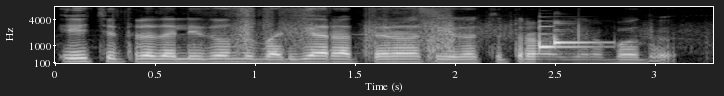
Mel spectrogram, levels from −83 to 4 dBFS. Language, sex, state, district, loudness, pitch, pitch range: Kannada, male, Karnataka, Koppal, -14 LUFS, 150 Hz, 140-160 Hz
